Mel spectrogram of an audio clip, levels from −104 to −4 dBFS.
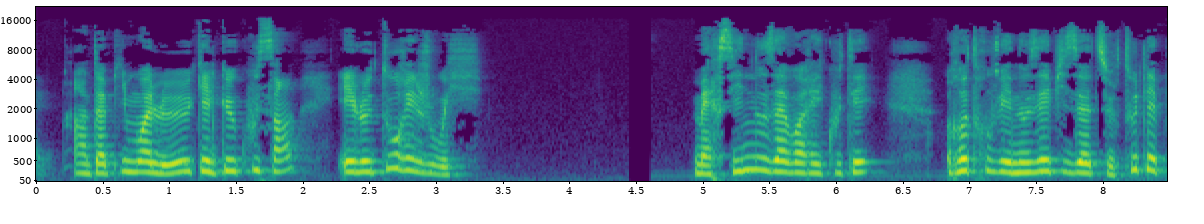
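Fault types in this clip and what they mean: Corrupt frame decoded: a brief glitch at 7.18 to 7.20 s, where a single compressed frame with damaged bits was decoded, misplacing energy across frequencies.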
